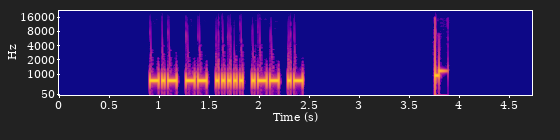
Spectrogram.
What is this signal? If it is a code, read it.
Morse code, heard as a keyed tone, about 40 wpm, 700 Hz. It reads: KM5WA
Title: USA Call Signs - 5 Characters - 2x Character Spacing - 40wpm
